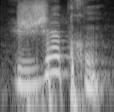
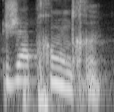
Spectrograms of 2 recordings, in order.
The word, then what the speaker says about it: j'apprends: ver du trè groupe j'apprends j'apprends ok pas j'apprendre non j'apprends donc ici je ne prononce ni le D ni le S mais je les écrit quand même ensuite on a le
